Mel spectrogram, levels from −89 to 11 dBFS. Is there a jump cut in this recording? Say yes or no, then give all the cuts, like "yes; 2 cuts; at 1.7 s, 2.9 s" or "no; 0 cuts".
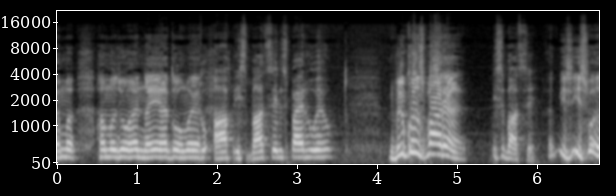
no; 0 cuts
